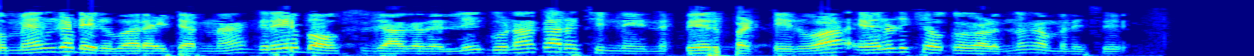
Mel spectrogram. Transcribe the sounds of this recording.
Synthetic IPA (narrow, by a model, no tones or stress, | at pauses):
meːlɡɐɽeiɾuʋɐɾɐjʈɐɾnɐɡɾeːbaːksd͡ʒaːɡɐd̪ɐlːiɡunaːkaːɾɐt͡ʃinːejind̪ɐbeːɾpɐʈːiɾuʋɐʔɛɾuɽut͡ʃoːkɐɡɐɭɐnːuɡɐmɐnisi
